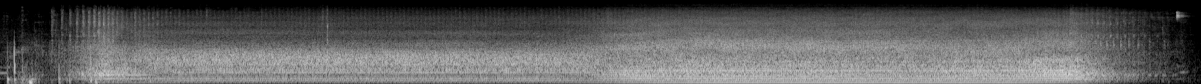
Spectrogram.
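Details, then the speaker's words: Craftsman push mower, Briggs 6.75 Quantum auto-choke engine after swapping in another carburetor: starts and holds a steady, even high-speed buzz for ten seconds without hunting or surging, then shuts off; runs much better. "what gives this one runs much better"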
